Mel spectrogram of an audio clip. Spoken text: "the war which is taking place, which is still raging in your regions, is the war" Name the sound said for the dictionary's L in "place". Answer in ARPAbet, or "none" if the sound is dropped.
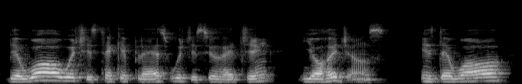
L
